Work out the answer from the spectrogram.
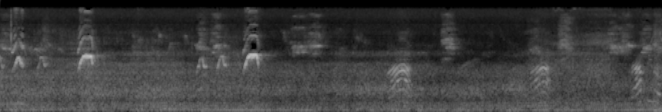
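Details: Cockatiel living free after escaping, perched on a rooftop outside its usual range; two sharp arched whistled calls a few seconds apart, with softer lower chirps from other birds later and steady background hum.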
